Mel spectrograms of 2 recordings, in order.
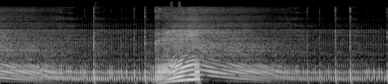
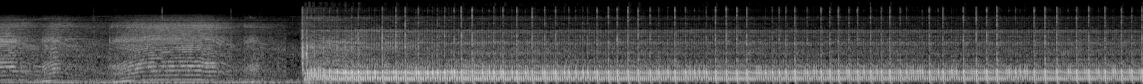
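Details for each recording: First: Chainsaw idling during ear-method carburetor tuning, low-speed screw leaned out: idle sags, blips up sharply, then wanders slowly back down; high, wandering idle from a lean low-speed mixture. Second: Chainsaw carburetor tuned by ear at full throttle: faint, uneven four-stroke burble breaking into the scream, the target for high-speed screw tuning; a later tach check shows the high screw needs to go slightly richer.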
